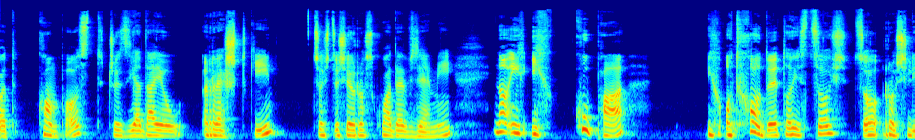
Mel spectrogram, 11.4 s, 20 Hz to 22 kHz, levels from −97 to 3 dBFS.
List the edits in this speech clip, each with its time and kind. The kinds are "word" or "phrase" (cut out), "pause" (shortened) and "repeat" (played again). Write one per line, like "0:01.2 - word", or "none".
none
